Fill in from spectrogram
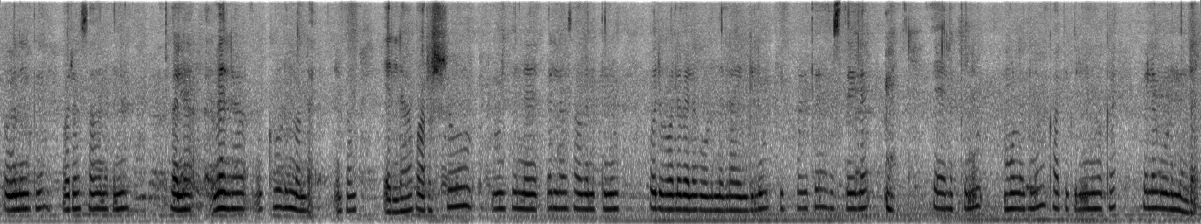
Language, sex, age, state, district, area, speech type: Malayalam, female, 60+, Kerala, Idukki, rural, spontaneous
